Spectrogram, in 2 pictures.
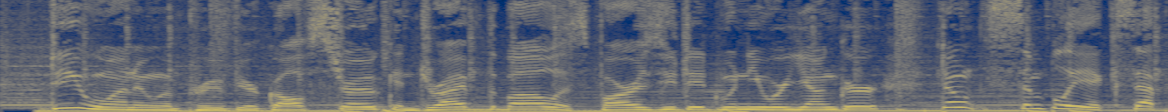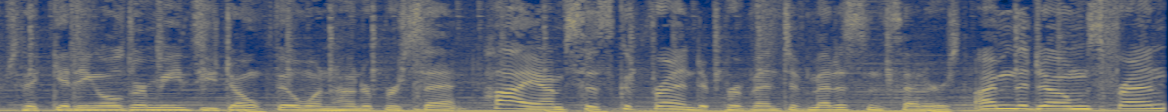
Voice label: radio commercial; PREVENTIVE MEDICINE CENTERS 2022; kxps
